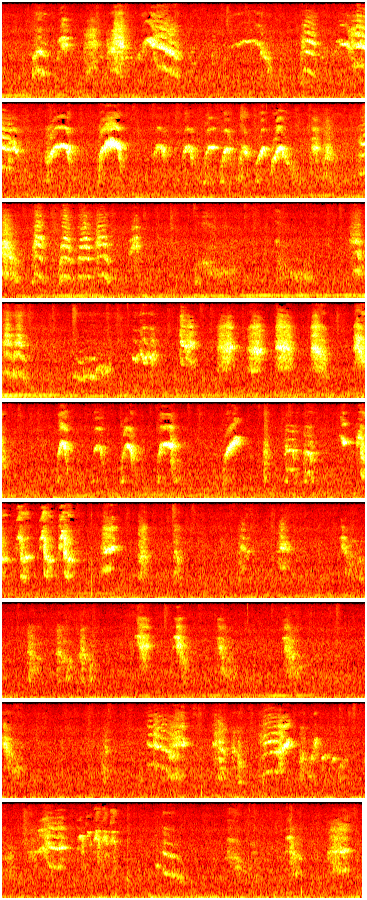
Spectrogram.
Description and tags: Parrot and rain
Parrot on the rain
bird, field-recording, parrot, rain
